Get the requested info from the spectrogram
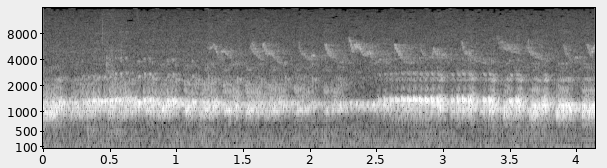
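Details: Tree frogs calling for courtship at 14:00 on 26 April 2018 along the Meiling Wulong Trail, Nanxi, Tainan, Taiwan, recorded on a Canon PowerShot SX720HS; a dense, continuous pulsing chorus with quick high chirping sweeps in bursts above it.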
